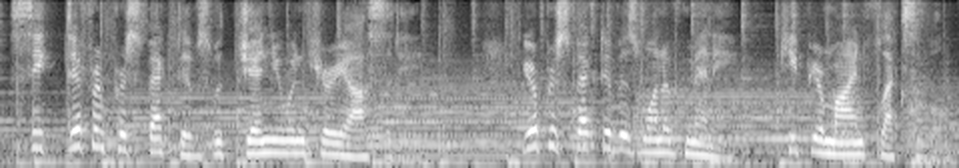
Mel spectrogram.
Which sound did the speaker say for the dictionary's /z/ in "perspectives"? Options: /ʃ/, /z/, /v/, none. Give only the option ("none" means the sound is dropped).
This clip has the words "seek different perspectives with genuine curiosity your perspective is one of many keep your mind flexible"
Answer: /z/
